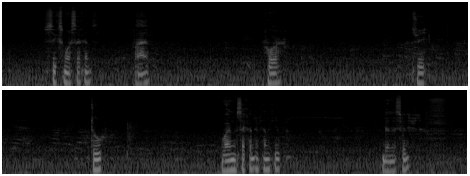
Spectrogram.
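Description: A middle-aged man speaks softly and slowly, with long pauses, close to a microphone.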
